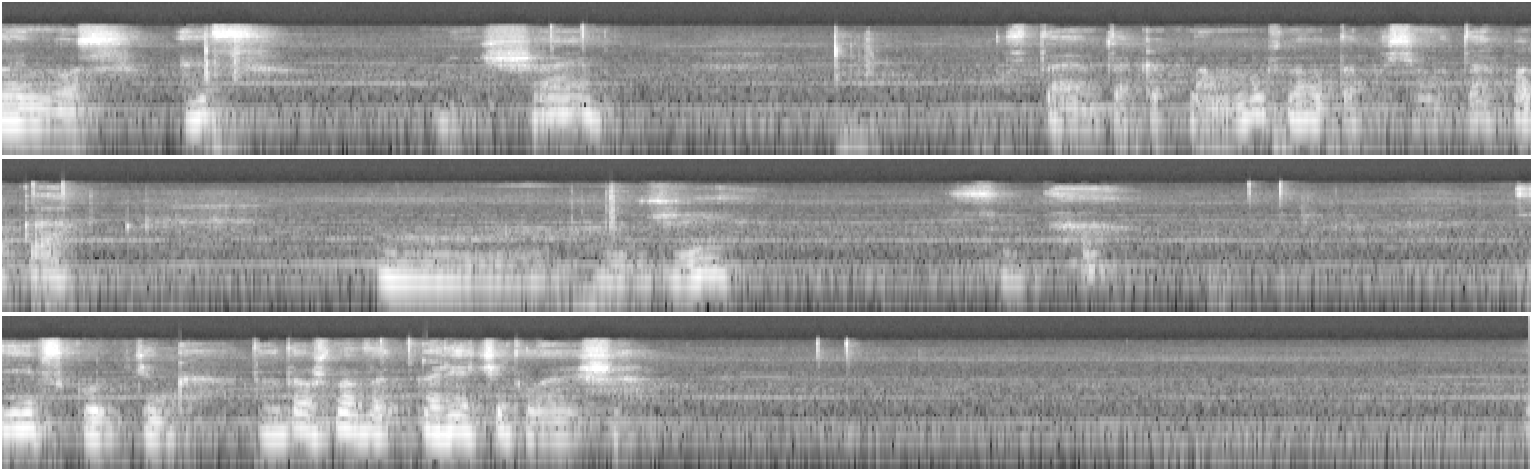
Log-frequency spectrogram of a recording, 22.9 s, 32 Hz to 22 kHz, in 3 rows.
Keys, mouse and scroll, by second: 1.6 s, 4.8 r, 11.1 g, 17.7-20.8 drag.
